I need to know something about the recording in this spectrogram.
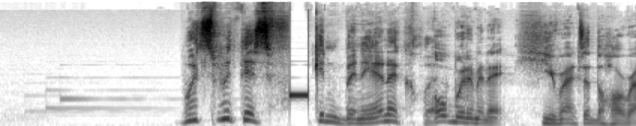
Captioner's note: beep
